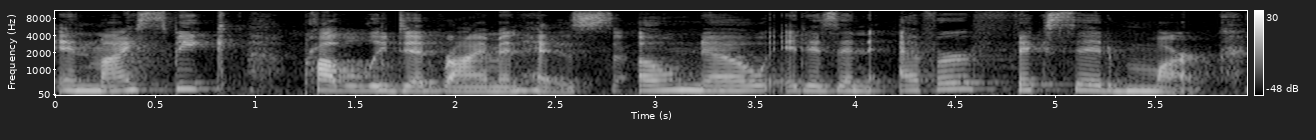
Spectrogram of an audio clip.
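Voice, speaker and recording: In an American accent, a woman speaks at medium pitch with ordinary pitch variation. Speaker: English tutor. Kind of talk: tutorial. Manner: casual with frequent fillers.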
